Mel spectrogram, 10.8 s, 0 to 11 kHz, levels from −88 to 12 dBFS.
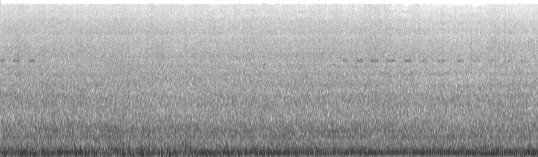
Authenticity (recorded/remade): remade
